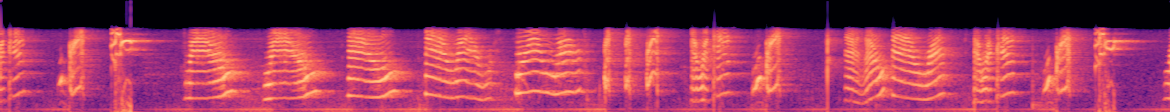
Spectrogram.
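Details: Male blue Indian ringneck parakeet chattering to himself at a mirror indoors: a long, steady string of clipped, speech-like syllables and bent harmonic phrases, some swooping up and down, with brief gaps and sharp clicks in between.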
